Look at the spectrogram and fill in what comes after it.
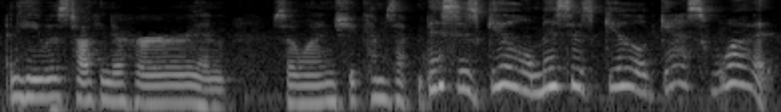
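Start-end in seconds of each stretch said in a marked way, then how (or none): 3.2-5.8 put-on high-pitched, happy little-girl call; mock happy squeal, much higher but not screamed; imitating excited girl. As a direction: act out a child bursting with good news. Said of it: "screech, you know, the happy screech".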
